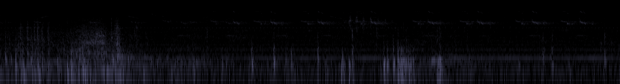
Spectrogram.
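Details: A squirrel in a big tree gives a run of sharp, repeated alarm chirps, judged not too serious an alarm, over a low safari-vehicle engine rumble on a morning drive at sunrise in the wet season.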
